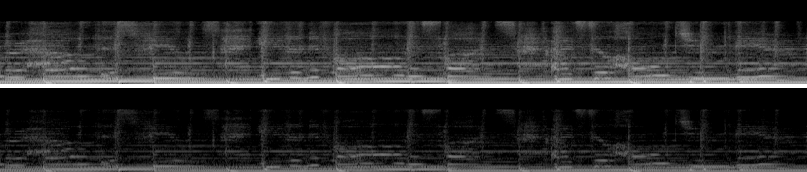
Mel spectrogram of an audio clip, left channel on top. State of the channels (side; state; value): right; quieter; 14.4 dB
